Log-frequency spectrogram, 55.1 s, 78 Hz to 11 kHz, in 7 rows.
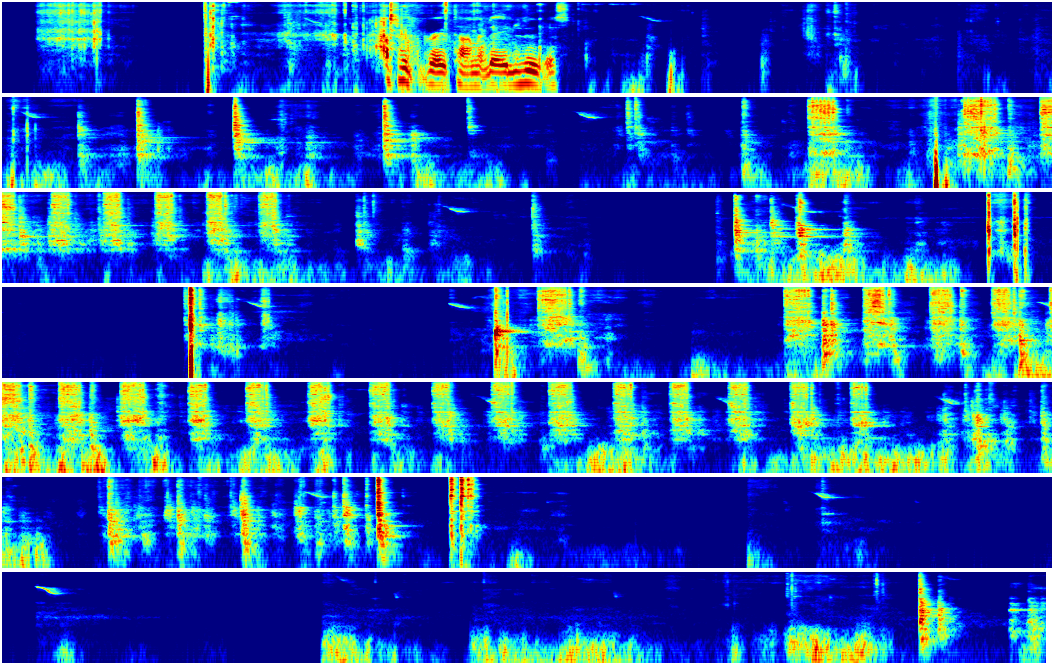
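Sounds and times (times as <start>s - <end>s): ratchet wrench clicking: 13.9s - 14.2s, 15.0s - 17.9s, 27.4s - 28.0s, 29.5s - 38.0s
knocks of metal tools: 40.2s - 43.0s.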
